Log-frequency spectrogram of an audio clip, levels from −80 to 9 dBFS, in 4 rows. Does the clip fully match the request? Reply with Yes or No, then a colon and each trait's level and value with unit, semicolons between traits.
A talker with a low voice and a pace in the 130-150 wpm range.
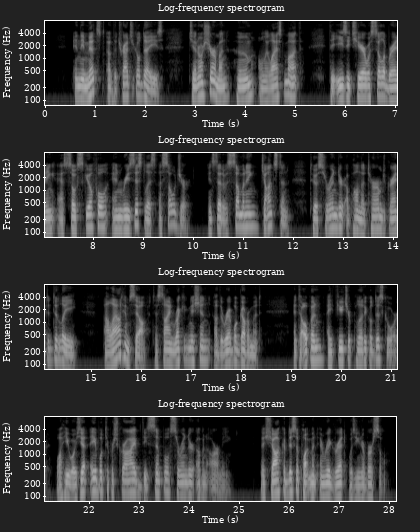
No: low, 110 Hz; average, 160 wpm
